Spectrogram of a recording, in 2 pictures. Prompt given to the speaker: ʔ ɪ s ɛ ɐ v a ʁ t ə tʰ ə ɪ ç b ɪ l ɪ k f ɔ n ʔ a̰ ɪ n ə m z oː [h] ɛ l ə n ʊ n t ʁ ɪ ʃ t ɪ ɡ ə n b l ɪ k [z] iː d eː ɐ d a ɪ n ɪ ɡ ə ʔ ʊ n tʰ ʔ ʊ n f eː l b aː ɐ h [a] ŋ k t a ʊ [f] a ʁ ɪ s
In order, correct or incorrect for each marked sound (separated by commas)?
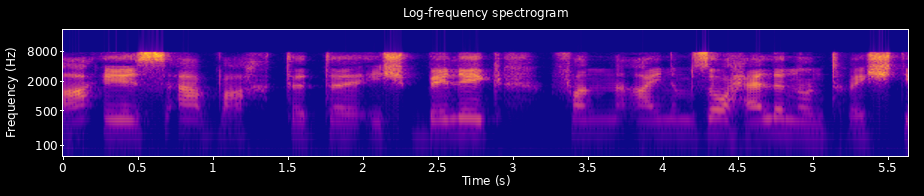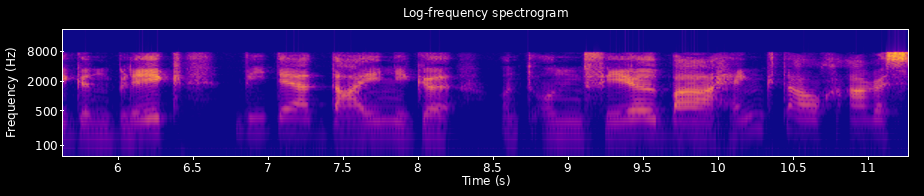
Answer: correct, incorrect, incorrect, incorrect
